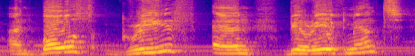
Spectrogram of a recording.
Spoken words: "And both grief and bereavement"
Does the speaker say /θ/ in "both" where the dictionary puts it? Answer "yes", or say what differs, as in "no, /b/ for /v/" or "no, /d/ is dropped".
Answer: yes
